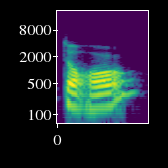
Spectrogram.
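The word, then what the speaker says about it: tɔgɔ: Et Toro, donc ça se dit, le G se prononce R, Toro.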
